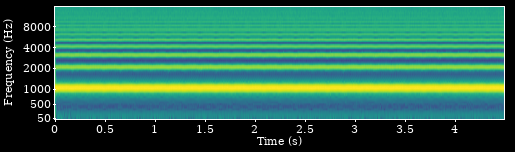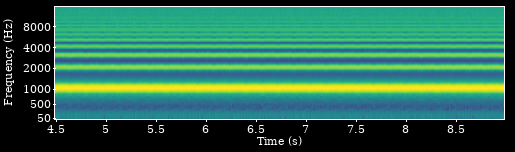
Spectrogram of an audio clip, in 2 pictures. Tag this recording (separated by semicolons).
analog; 70s; combo-organ; vintage; string-emulation; raw; transistor-organ; analogue; electronic-organ; sample; strings; electric-organ; vibrato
